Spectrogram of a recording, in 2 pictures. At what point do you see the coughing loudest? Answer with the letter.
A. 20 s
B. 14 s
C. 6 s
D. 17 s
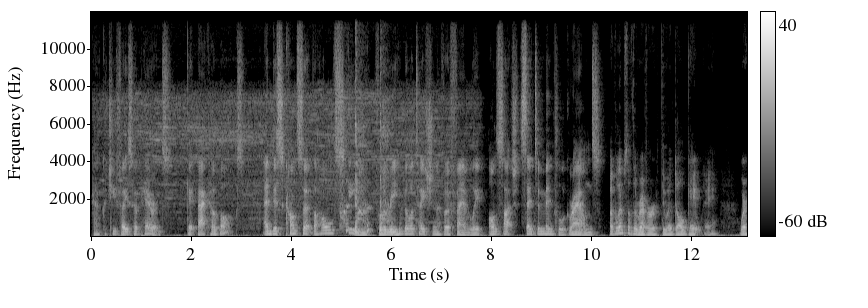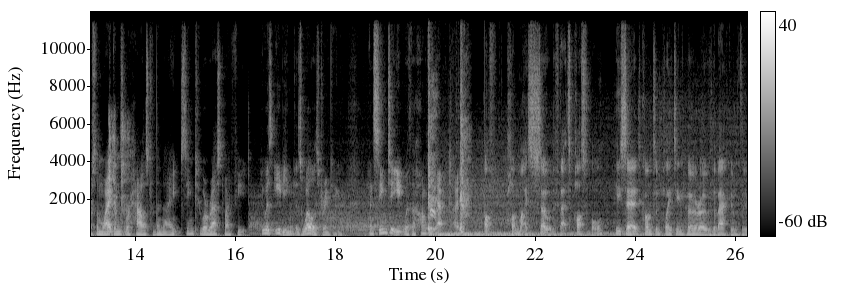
A.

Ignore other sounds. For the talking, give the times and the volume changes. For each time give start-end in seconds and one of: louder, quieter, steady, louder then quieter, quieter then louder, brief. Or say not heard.
0.0-26.2 steady.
